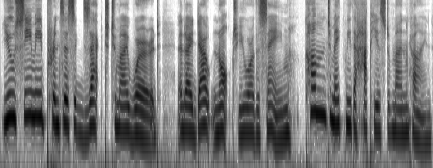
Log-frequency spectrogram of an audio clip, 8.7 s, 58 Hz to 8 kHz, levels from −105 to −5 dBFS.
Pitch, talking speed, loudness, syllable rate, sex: 185 Hz, 165 wpm, -19 LUFS, 3.6 syllables/s, female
